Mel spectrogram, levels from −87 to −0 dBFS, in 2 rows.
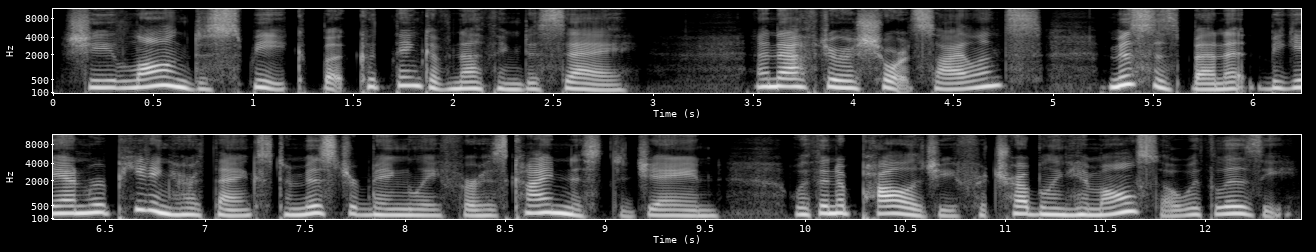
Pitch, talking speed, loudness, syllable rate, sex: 215 Hz, 190 wpm, -19 LUFS, 5.1 syllables/s, female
